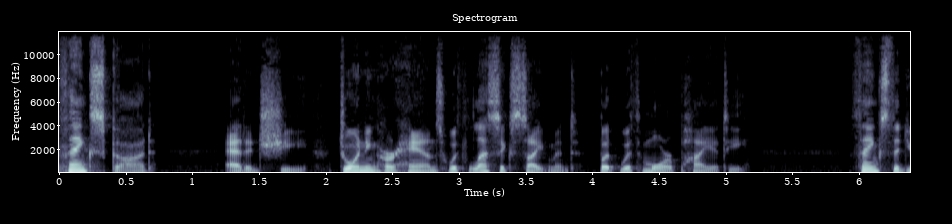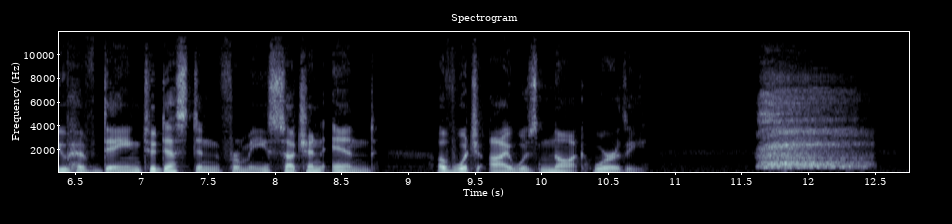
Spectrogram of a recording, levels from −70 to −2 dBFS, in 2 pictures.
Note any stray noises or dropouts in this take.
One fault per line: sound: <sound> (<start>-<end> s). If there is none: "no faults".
sound: sigh (11.6-12.5 s)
